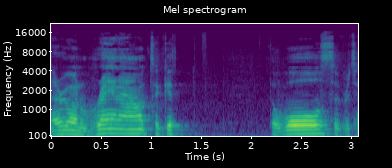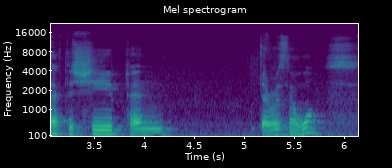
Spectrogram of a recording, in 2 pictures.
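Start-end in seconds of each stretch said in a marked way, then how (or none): none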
